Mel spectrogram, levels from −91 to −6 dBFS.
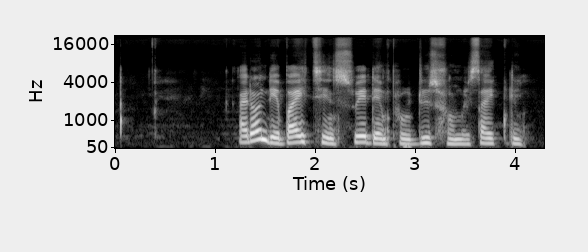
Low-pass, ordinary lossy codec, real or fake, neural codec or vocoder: none; none; fake; autoencoder, 48 kHz, 128 numbers a frame, DAC-VAE, trained on Japanese speech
